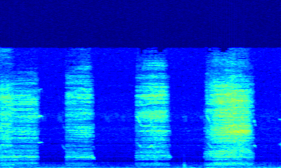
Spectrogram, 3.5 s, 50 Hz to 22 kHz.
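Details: Barn owl nest in Israel during the 2022 breeding season, a female beside eggs and hatching nestlings: four rasping, noisy hisses of roughly half a second each, separated by short gaps, above constant low background rumble.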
